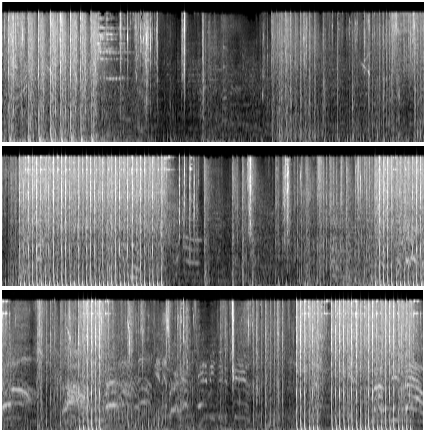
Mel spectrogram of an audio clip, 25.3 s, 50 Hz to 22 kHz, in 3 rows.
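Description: Machine gun fire rattles in a Call of Duty WW2 battle, long loud bursts alternating with shorter volleys and scattered shots, close and intense, with brief shouted voices between.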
